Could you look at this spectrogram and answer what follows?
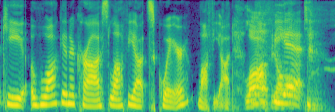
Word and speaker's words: Lafayette: Lafayette. That's how they say it, Leah.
